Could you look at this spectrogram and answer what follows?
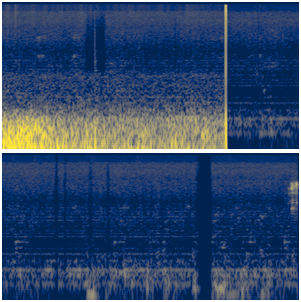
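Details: Normal vesicular (alveolar) breath sound on chest auscultation; vesicular breath sound.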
